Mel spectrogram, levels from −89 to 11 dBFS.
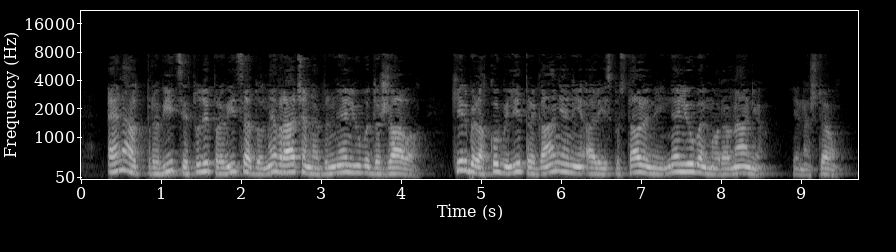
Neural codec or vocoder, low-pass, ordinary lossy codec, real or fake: none; 14.4 kHz; AAC, 24 kbps; real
